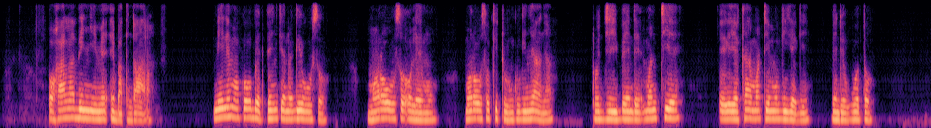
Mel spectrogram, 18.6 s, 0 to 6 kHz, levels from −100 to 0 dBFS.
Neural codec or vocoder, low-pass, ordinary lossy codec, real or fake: codec, 16 kHz, 4 kbps, FreqCodec, smaller model; 5.4 kHz; none; fake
